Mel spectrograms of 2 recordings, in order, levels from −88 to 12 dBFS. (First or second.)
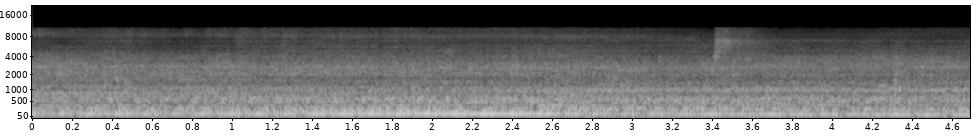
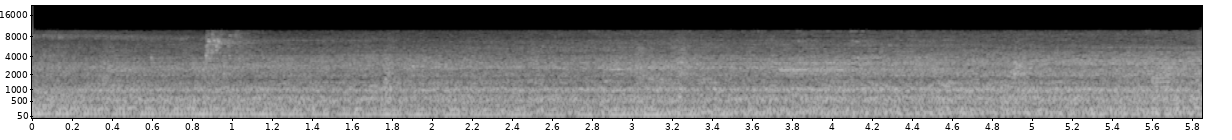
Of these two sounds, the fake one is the first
